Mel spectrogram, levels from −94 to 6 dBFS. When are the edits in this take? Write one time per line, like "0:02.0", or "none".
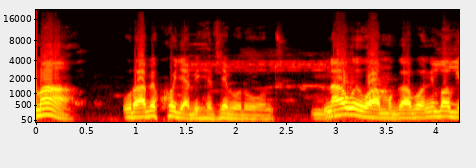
none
